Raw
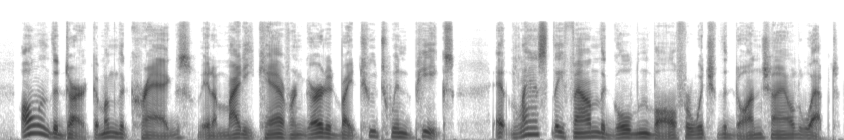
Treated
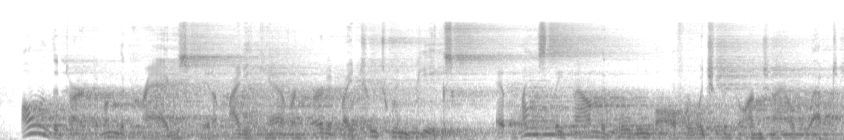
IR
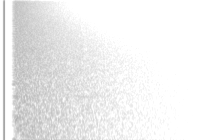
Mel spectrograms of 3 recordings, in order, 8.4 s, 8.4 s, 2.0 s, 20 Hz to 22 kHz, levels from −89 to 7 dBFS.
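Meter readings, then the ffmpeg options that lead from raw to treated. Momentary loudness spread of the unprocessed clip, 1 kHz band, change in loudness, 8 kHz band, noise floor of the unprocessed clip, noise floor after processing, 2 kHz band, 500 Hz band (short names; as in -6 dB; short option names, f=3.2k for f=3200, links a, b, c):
7 LU, -17.0 dB, -18.0 dB, -13.5 dB, -54 dBFS, -48 dBFS, -23.0 dB, -18.0 dB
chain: -filter_complex "[0:a]equalizer=f=1k:t=o:w=1:g=9,equalizer=f=2k:t=o:w=1:g=-10,equalizer=f=4k:t=o:w=1:g=-3,areverse,acompressor=threshold=-30dB:ratio=10,areverse[a];[1:a]atrim=start_sample=2205,asetrate=70560,aresample=44100[b];[a][b]afir=irnorm=-1:irlink=0"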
